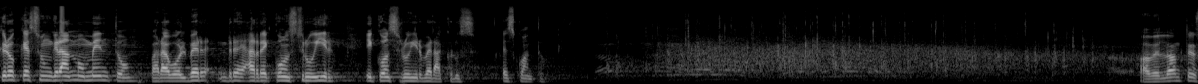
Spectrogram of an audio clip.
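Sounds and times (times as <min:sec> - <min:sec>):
crowd applauding: 0:06.0 - 0:11.9.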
